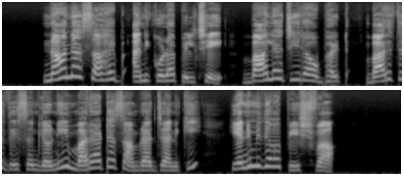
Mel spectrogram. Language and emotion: Telugu, neutral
